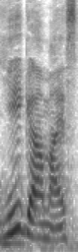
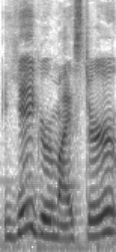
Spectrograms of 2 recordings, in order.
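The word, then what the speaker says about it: Jägermeister: from shoes to alcohol this is pronounced yiga ma in German English speakers usually say Jer Meister which is pretty much the same just with a pretty thick accent and people also often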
